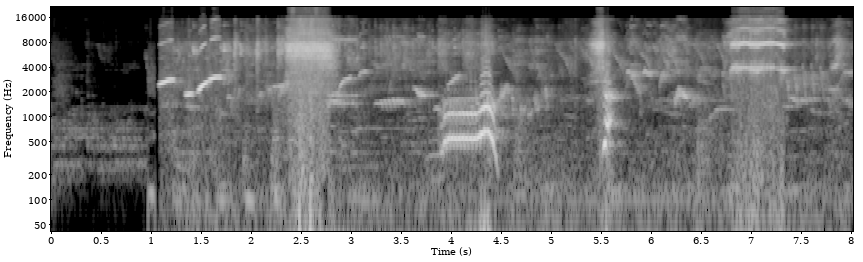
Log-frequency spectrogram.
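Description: Caged songbird singing loudly in a varied song: after a quiet first second, quick rising whistles, a harsh noisy note, curved whistled phrases and a high ringing note near the end.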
